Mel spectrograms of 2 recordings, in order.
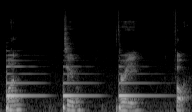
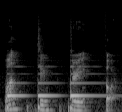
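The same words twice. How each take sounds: First: It is counted at a slow pace. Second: It is counted at a medium pace.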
